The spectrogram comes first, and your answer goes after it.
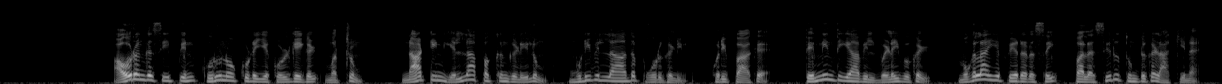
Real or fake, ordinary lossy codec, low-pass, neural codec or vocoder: real; none; 7.2 kHz; none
